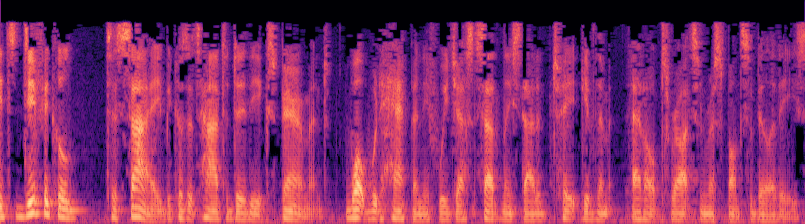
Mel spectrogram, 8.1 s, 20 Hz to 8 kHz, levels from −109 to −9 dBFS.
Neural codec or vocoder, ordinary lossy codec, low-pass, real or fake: none; MP3, 24 kbps; 7.2 kHz; real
